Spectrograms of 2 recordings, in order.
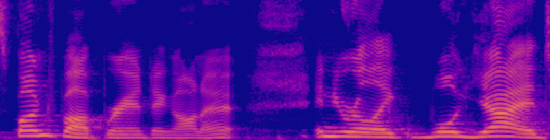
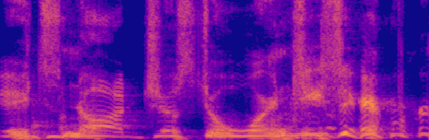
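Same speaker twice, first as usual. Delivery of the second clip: possessed demon voice bursting out, high and loud; 5 semitones higher, 5 dB louder than usual. Retelling suddenly snapping during a normal talk: imitating own past demonic yell. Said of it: "Suddenly the voice comes out".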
